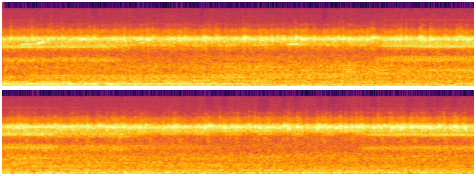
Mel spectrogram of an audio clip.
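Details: Night chorus of tree frogs from North Carolina backwoods swampland, a constant shrill trill overlaid by lower droning phrases that come and go every few seconds.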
